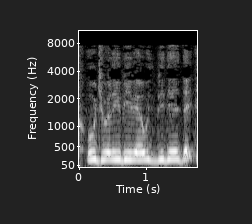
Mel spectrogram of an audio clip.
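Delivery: put-on high, babbling baby talk; mock baby voice. Trainer mocking owners who babble at dogs, high baby voice. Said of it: "you'll never see me going".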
